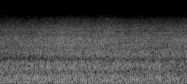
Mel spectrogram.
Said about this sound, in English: Moments later, they could hear the sound of an aeroplane circling overhead.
